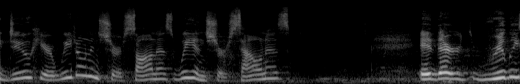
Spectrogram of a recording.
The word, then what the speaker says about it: sauna: in the use of the word pronunciation sauna. And that, of course, comes from Finnish, but also Western European languages that would pronounce the word like that.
